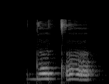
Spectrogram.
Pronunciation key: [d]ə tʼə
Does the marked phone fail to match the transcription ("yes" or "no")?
no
